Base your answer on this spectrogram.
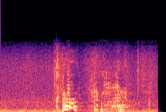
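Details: A female Great Dane sneezing indoors: one sharp, breathy broadband burst, then a softer snorting exhale and short rustling breaths, over low room noise.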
